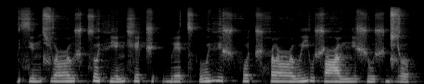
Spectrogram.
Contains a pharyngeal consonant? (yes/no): yes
